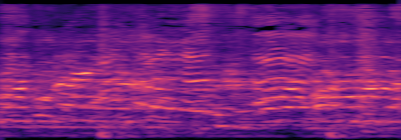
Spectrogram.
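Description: Several amplified voices led through microphones over a church PA, loud and continuous, with steady sustained musical tones underneath.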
